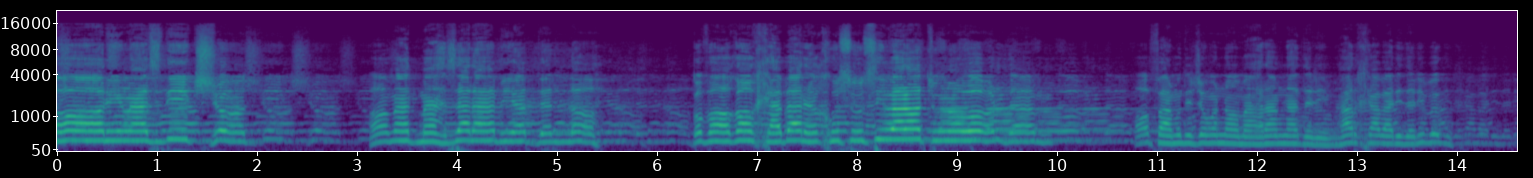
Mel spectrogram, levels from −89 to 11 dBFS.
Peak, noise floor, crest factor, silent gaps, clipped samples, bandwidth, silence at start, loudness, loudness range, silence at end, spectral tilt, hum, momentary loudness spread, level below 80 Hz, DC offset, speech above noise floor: -10 dBFS; -53 dBFS; 20 dB; none; under 0.1%; 16 kHz; 0 s; -30 LUFS; 10 LU; 0.2 s; -3.5 dB/octave; none; 20 LU; -66 dBFS; under 0.1%; 22 dB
